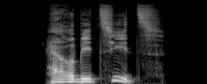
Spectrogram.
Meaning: genitive singular of Herbizid
- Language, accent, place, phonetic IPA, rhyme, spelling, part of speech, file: German, Germany, Berlin, [hɛʁbiˈt͡siːt͡s], -iːt͡s, Herbizids, noun, De-Herbizids.ogg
